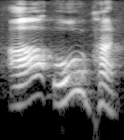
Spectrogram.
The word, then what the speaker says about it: আহ্বান: আহ্বান, আ ও ভান। আমরা উচ্চারণের ক্লাস যেটা নিয়েছি ইউটিউবে তোমরা দেখতে পারো, উচ্চারণের ক্লাস ওইখানে আছে, তোমাদের সুবিধা হবে, তোমাদের অসুবিধা হবে না।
